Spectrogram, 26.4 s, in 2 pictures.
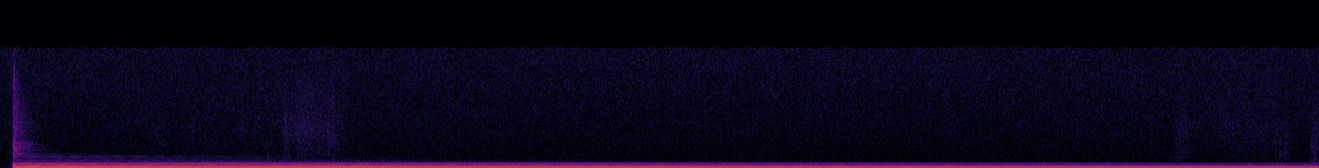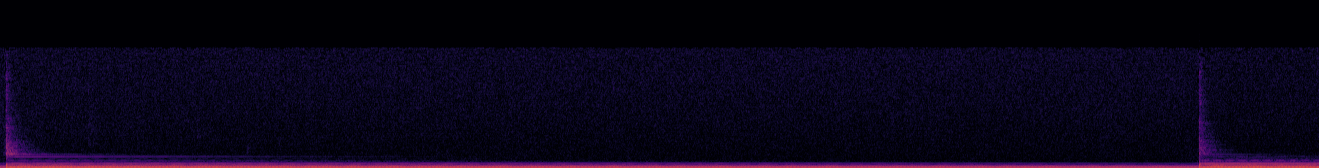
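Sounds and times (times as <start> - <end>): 
giant Tibetan singing bowl: 0.1 - 26.3.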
